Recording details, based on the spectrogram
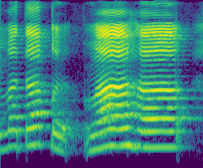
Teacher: قاف پر قلقلہ کریں گے، اس لیے اس کی آواز کو اوپر اٹھا کے پڑھیں گے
